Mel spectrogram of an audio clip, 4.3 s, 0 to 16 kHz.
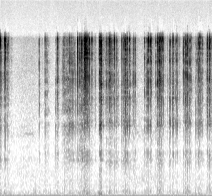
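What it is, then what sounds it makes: Cardboard tube with plastic beads scratched by nails. Long painted nails scratch and rub an empty, hollow kraft cardboard tube about 25 cm long, with a row of small plastic pearl beads glued along one side, held close to the mic. Quiet, dry, bright scratching bursts come in a quick, uneven series, with soft rubbing between them and almost no ring after each stroke.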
